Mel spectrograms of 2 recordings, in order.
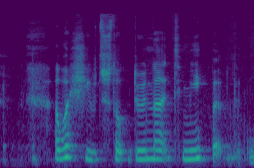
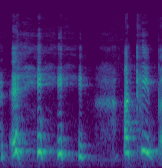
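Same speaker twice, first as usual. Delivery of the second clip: normal talking voice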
